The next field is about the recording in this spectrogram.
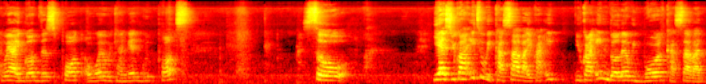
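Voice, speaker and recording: A woman's voice: medium pitch, fairly bright tone, roomy sound. A woman from Cameroon hosting a live cooking stream in her home kitchen, chatty and enthusiastic, laughing often as she reads out viewer comments. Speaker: cooking show host.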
